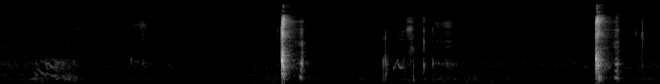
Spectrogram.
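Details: Two sharp explosive sneezes about three seconds apart, each with a quick rush of air, and faint softer sounds between; sneezing.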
